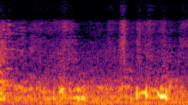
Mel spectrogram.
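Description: Racing pigeons coo in soft, repeated low calls, close by and clear over a faint background murmur, with no talking.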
